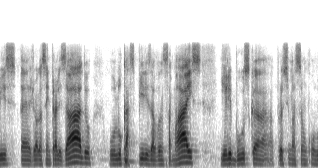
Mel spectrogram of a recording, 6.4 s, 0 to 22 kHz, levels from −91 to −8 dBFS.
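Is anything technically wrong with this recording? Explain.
No, nothing technically wrong.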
